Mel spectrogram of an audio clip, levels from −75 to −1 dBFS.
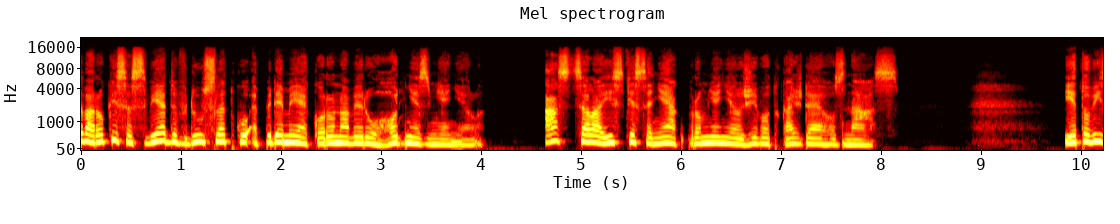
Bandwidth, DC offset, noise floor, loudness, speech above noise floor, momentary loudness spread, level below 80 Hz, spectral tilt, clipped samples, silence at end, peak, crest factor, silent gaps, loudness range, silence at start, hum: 16 kHz; under 0.1%; -64 dBFS; -16 LUFS; 49 dB; 8 LU; -54 dBFS; -5.5 dB/octave; under 0.1%; 0 s; -2 dBFS; 16 dB; none; 6 LU; 0 s; none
